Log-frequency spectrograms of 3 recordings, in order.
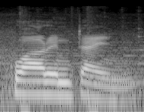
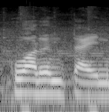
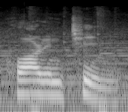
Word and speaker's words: quarantine: Like doctors, journalists, common people, they are mispronouncing this word. Quarantine. আমাকে কোয়ারেন্টাইন থাকতে হবে, doctor বলছে 14 দিন কোয়ারেন্টাইন থাকতে হবে। কোয়ারেন্টাইন বলি আমরা। Actually কোয়ারেন্টাইন বলতে কোনো ইংলিশ ওয়ার্ড নেই। It should be quarantine. Quarantine.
